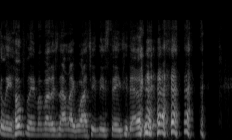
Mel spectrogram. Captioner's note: laughing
